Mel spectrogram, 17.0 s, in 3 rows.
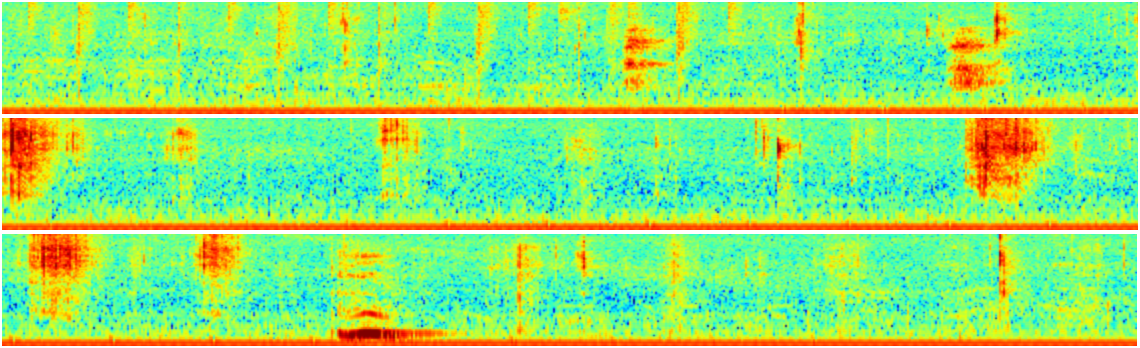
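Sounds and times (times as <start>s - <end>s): steady low hum: 0.0s - 17.0s
crunching crispy fried chicken: 5.6s - 6.7s, 7.5s - 7.8s, 9.4s - 12.6s.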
